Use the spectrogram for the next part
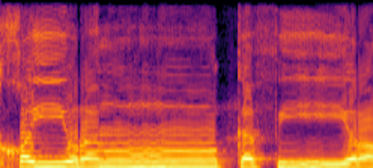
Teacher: तनवीन के बाद काफ है तो यहाँ पर इख्फा करेंगे और यहाँ पर दो ज़बर है, इसको पढ़ेंगे कसीरा, रुकेंगे तो कसीरा।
